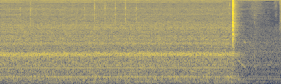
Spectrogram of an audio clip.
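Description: Handheld craft heat tool running with a steady fan whir and hum, drying freshly stencilled paint. It cuts off with a click about three and a half seconds in.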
